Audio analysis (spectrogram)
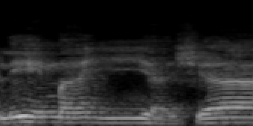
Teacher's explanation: yudha'ifu liman yasha, nun ketemu ya dibaca idgham, liman yasha, wallahu wasi'un alim, dua ketuk seperti mantobi'i, wasi'un tanwin ketemu ain idhar, wasi'un alim, mad arid lisukun.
